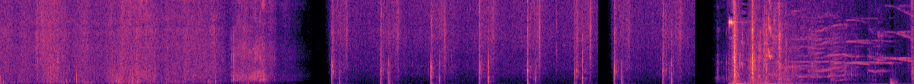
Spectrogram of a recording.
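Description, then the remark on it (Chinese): Rustling gives way to a steady run of footsteps crossing a room, then a sharp latch clack and squeaky creak as a door is pulled open for an arriving father-in-law. No one speaks. “赶快把衣服穿好，我要去给你岳父开门了。”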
